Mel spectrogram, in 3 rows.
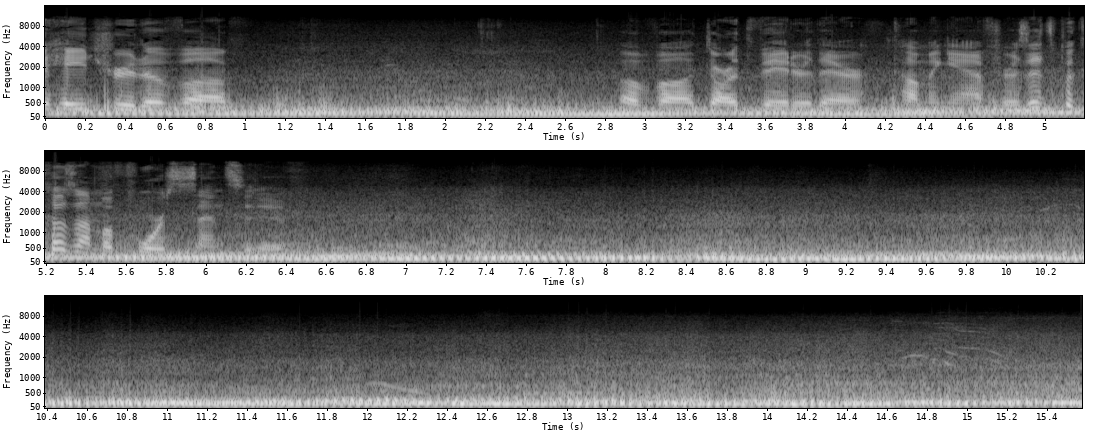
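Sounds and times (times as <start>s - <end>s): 
speech: 0.0s - 1.1s, 2.9s - 6.6s
vertical takeoff and landing aircraft engine roar: 0.0s - 15.5s.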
